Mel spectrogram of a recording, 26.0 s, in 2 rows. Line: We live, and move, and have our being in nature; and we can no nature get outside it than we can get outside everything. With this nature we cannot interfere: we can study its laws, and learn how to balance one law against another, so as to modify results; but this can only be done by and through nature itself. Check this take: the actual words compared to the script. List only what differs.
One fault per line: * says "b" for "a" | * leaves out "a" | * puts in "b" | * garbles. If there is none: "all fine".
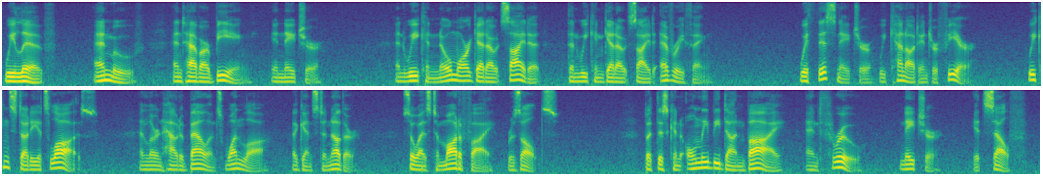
* says "more" for "nature"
